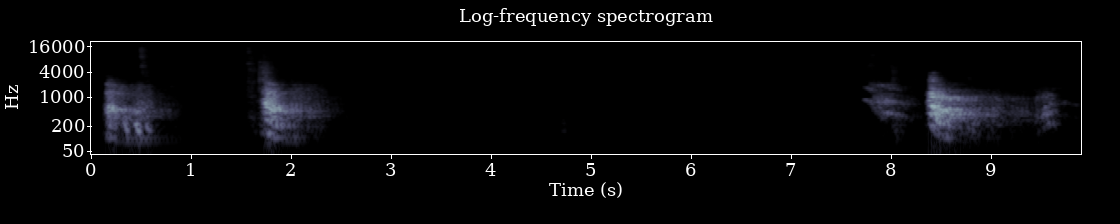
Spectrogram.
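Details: Indoor barking from a Cavalier King Charles Spaniel at Red Barn Cavaliers on a chilly Thursday morning: two rough barks, a long silent pause, then a final burst of three harsher, strained barks.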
